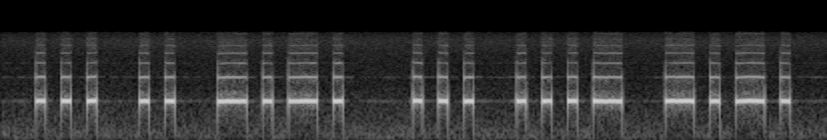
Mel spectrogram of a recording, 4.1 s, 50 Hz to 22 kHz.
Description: Morse code, heard as a keyed tone, about 19 wpm, 1170 Hz. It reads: SIC SVC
